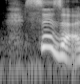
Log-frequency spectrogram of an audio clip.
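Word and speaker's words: SZA: our words sometimes too and now the most mispronounced words of 2023 are out compiled by the online language learning company Babel siza she's one of spotify's top 10 most dreamed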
